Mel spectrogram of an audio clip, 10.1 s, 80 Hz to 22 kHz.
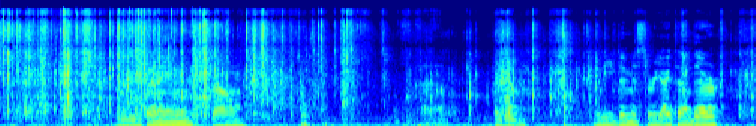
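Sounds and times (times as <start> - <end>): cardboard and packaging rustling: 0.0 - 10.0.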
